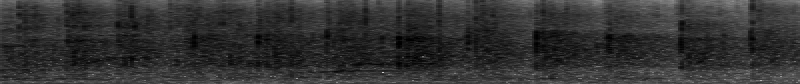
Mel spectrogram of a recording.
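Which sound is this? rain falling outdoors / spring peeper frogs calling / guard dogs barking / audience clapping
audience clapping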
